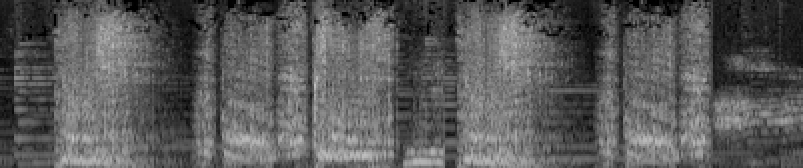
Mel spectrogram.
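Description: A big cat roaring, a run of about six loud roars and growls, some long and some short, that stops about a second before the end. Background music plays underneath.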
